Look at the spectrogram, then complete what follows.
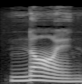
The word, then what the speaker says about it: nine: 9, nine. Encore une fois, le I est suivi d'une consonne et d'un E. Il se prononce donc I.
